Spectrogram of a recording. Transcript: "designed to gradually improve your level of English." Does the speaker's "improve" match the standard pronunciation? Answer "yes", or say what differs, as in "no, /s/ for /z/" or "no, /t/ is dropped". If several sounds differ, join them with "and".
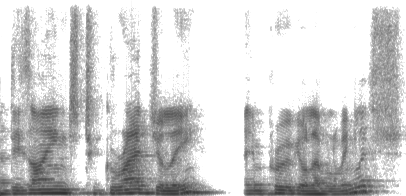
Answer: yes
